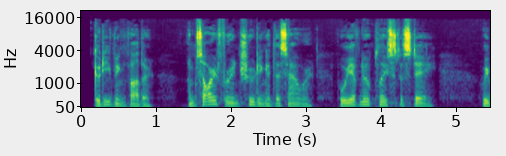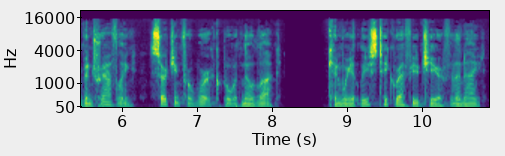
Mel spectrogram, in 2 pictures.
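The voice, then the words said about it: Strong but gentle voice. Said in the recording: “His voice was very strong, but gentle.”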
